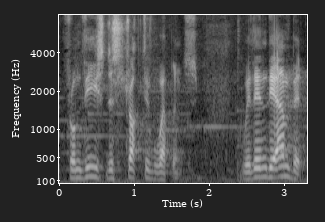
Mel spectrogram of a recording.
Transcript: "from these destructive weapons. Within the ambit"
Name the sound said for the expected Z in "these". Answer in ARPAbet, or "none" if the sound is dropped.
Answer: Z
